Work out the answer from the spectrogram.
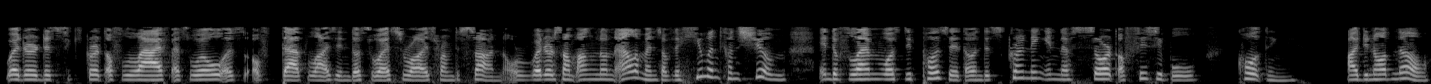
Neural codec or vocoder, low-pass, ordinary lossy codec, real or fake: none; 7.2 kHz; MP3, 24 kbps; real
